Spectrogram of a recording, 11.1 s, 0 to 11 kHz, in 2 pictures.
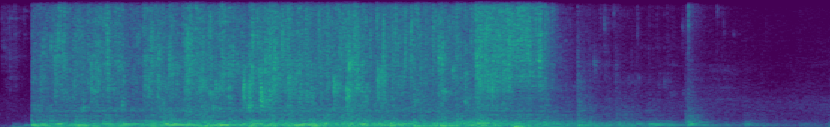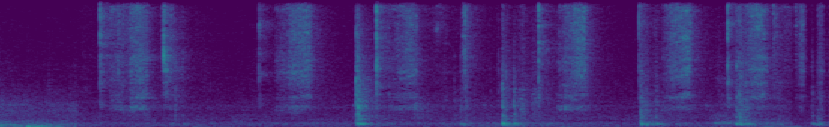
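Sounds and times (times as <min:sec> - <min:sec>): tap running into steel sink: 0:00.2 - 0:05.1.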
